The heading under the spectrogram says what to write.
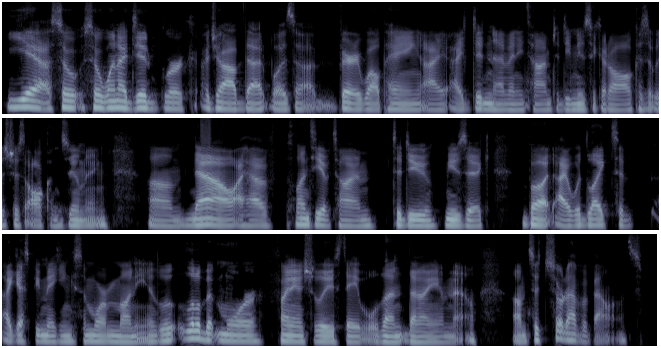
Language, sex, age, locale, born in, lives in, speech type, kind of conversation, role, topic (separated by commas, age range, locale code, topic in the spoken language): English, male, 30-34, en-US, United States, United States, conversation, advice, user, How can I pursue my passion without sacrificing financial stability?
